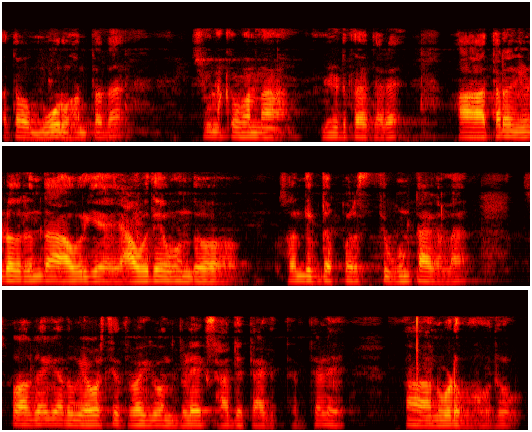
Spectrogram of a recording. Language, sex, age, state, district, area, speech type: Kannada, male, 30-45, Karnataka, Bellary, rural, spontaneous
